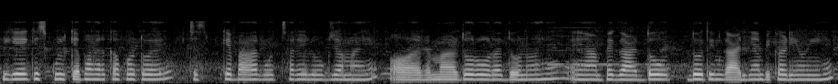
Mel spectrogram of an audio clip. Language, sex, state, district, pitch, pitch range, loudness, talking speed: Hindi, female, Bihar, Sitamarhi, 230 Hz, 220-235 Hz, -26 LUFS, 220 wpm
